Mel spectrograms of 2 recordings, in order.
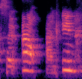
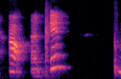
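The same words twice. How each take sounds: First: Said in the usual way. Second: "out and in" drawn out slowly, stretched words; slow it right down to show the move; slowed demo. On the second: Shown as a demonstration.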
